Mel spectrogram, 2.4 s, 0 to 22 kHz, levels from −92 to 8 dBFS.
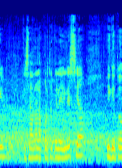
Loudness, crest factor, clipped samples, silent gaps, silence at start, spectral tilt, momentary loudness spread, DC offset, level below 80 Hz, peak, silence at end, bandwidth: -29 LUFS; 18 dB; under 0.1%; none; 0 s; -3.5 dB/octave; 7 LU; under 0.1%; -72 dBFS; -12 dBFS; 0 s; 16 kHz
